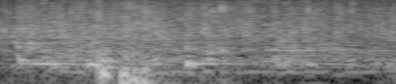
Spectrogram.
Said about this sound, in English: Oh, the toilet flush noise.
